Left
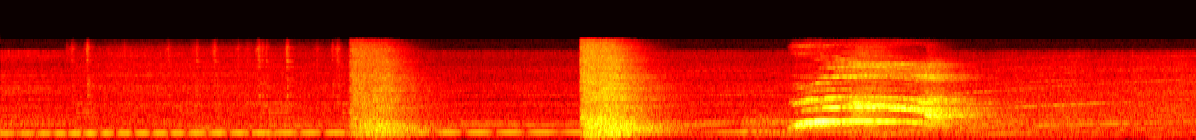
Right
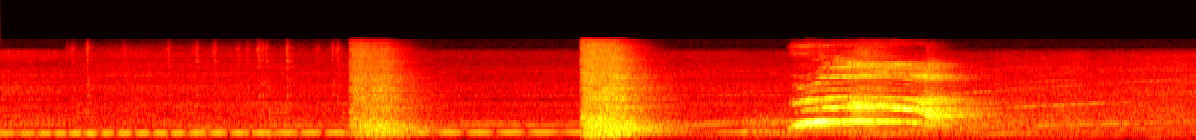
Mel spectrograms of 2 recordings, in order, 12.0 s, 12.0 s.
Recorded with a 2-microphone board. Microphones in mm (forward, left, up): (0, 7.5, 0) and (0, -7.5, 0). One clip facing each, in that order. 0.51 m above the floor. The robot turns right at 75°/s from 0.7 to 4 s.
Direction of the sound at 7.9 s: 50° right (ahead or behind).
